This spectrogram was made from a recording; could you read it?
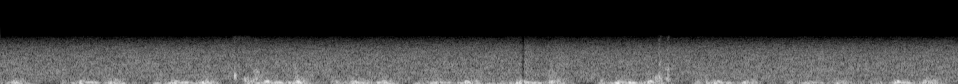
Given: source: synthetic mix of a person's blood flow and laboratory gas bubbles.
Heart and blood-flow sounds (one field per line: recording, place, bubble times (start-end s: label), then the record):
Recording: Doppler ultrasound of blood flow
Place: precordium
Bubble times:
2.31-2.65 s: bubbles
6.51-6.71 s: bubbles
From the record:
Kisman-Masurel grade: 123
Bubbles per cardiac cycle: 1 to 2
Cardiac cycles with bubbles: 10 to 50%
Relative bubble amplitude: loud (0.450 to 0.775)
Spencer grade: 2 (many but less than half of the cardiac periods contain bubble signals, singularly or in groups)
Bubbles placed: anywhere in the cardiac cycle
